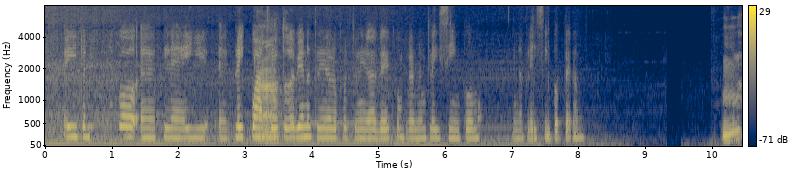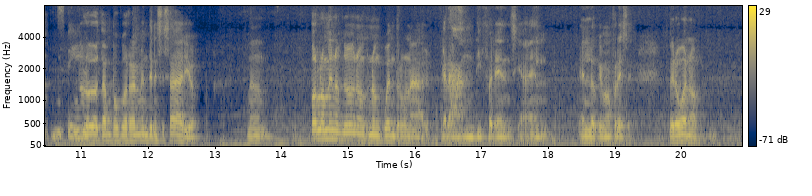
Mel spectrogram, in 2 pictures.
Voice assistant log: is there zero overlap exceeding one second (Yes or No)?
Yes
